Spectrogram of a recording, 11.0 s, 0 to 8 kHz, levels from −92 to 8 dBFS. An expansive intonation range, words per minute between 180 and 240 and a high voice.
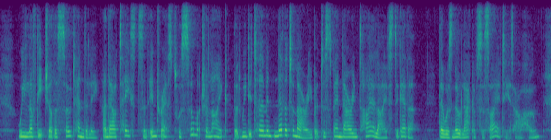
No: average, 4.5 semitones; average, 200 wpm; high, 215 Hz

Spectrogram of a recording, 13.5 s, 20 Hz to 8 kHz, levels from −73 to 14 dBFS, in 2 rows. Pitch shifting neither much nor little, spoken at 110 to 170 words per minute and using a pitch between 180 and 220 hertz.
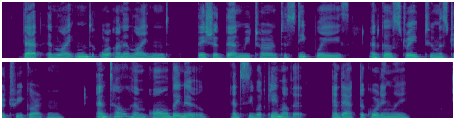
Yes: average, 5.0 semitones; slow, 135 wpm; medium, 185 Hz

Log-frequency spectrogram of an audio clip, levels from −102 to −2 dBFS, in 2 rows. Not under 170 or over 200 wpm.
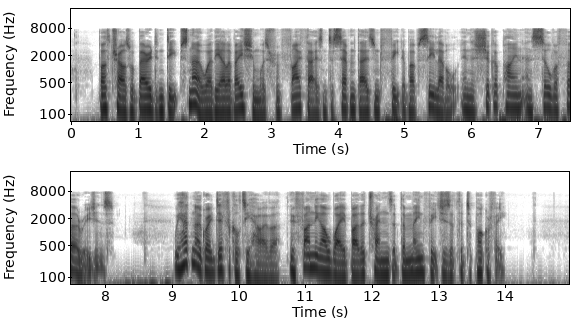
Yes: average, 190 wpm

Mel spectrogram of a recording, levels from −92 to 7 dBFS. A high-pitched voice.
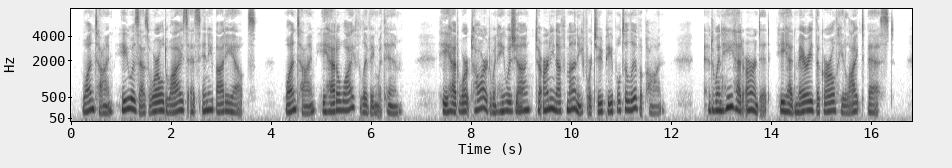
No: medium, 180 Hz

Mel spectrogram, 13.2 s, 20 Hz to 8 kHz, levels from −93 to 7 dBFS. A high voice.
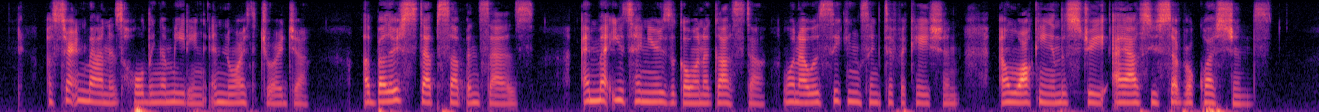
Yes: high, 195 Hz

